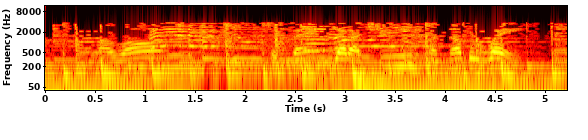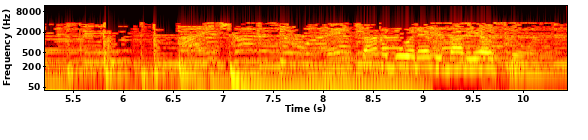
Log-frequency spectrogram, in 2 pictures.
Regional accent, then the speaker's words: Chicago, Illinois, United States; I mean, I'm from Chicago, and I grew up in the inner city.

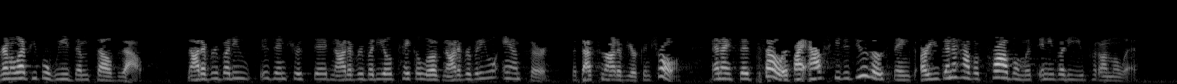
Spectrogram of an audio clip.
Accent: Oregon, United States; also born or lived in California; But for me, when I got started, I was from Oregon, and I lived in California.

